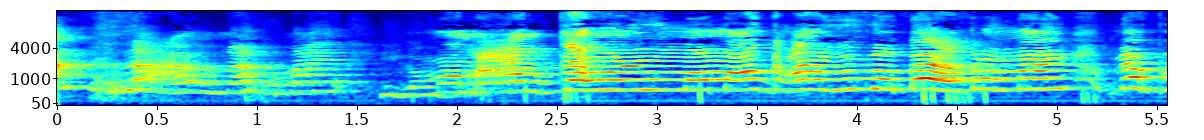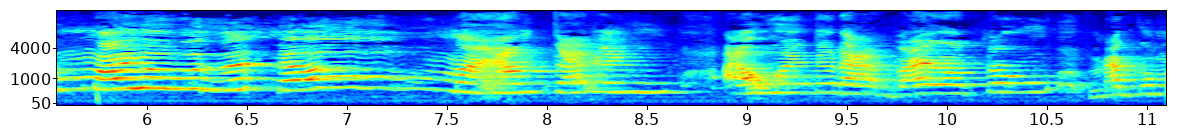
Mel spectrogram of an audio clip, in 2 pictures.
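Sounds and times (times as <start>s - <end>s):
child singing: 0.0s - 11.0s.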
